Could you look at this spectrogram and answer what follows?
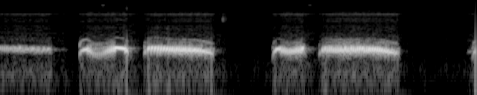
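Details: Spotted dove, a newly caught bird kept for its voice, cooing in phrases: a short, bubbling double note followed by a long, steady, mellow low coo, repeated about every two seconds in quiet surroundings.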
